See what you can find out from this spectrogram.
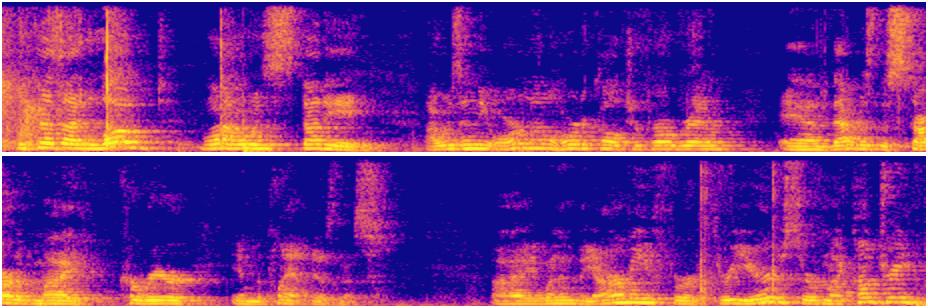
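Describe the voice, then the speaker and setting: A man with an American accent speaks at a moderate pace in a high voice with lively intonation, and the room echo is audible. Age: 70s. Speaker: gardening instructor. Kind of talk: class talk. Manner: halting.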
